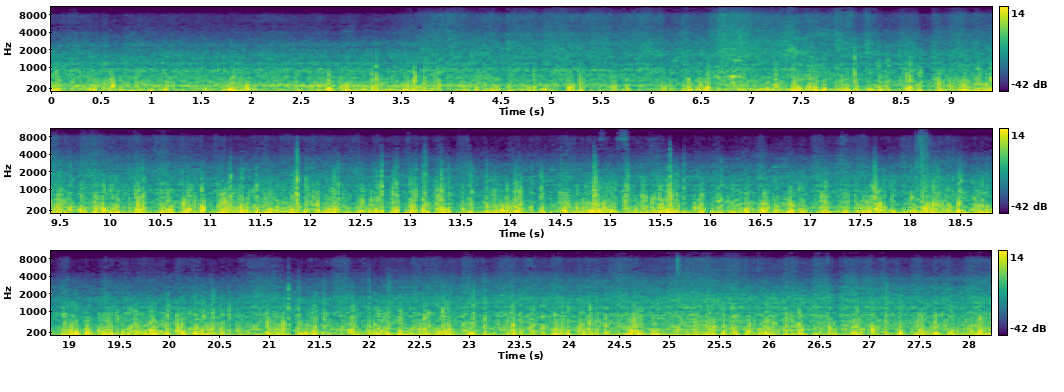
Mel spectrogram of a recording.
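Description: Steady road and wind noise from inside a moving vehicle, with wind buffeting the microphone.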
